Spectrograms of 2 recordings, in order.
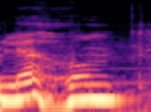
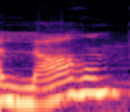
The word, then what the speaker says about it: لَهُمْ: وَأَنفَقُوا لَهُمْ، لَهُمْ. اگر ہم نے کیا لاہم تو معنی چینج، جیسا کہ لَهُمْ أَجْرٌ كَبِيرٌ، اور ان کے لیے بڑا اجر ہے.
